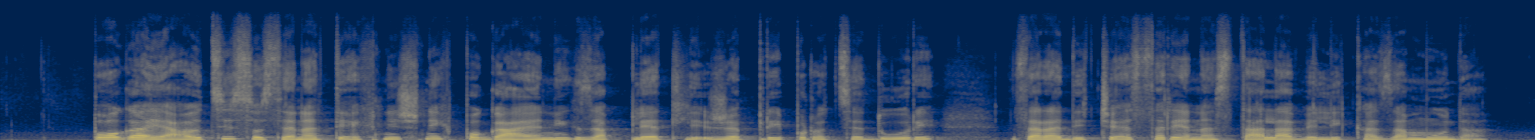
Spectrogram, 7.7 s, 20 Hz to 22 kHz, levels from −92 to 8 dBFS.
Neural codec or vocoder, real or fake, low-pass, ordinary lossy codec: vocoder, 48 kHz, 128 mel bands, Vocos; fake; 19.8 kHz; none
